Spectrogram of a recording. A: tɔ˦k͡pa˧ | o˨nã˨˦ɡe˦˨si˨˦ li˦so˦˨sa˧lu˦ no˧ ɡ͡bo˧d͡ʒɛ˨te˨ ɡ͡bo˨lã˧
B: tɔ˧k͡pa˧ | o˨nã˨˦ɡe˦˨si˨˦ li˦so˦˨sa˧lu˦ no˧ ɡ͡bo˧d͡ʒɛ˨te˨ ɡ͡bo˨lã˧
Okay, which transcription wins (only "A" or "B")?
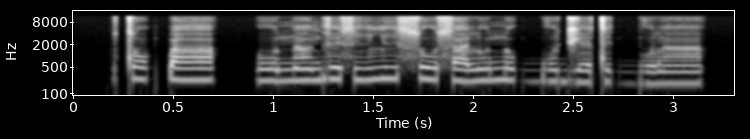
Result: B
